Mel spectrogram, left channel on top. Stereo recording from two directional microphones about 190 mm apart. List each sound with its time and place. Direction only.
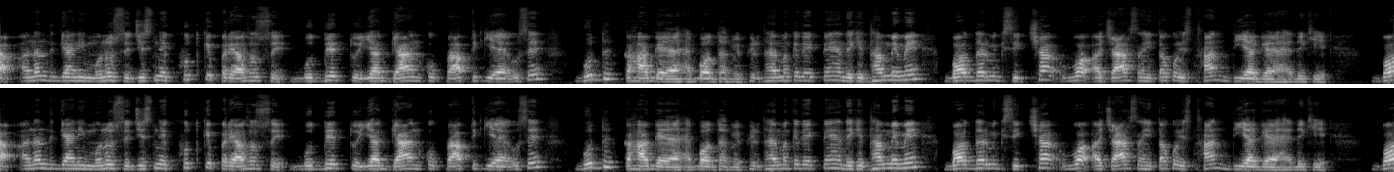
0.0 s speech: 40° right (ahead or behind)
